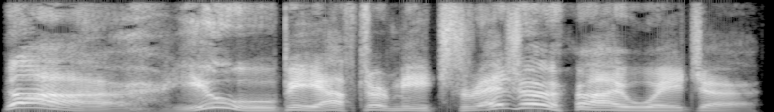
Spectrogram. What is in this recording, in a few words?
Male Human Pirate Day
